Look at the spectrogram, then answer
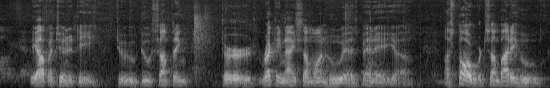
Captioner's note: off microphone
